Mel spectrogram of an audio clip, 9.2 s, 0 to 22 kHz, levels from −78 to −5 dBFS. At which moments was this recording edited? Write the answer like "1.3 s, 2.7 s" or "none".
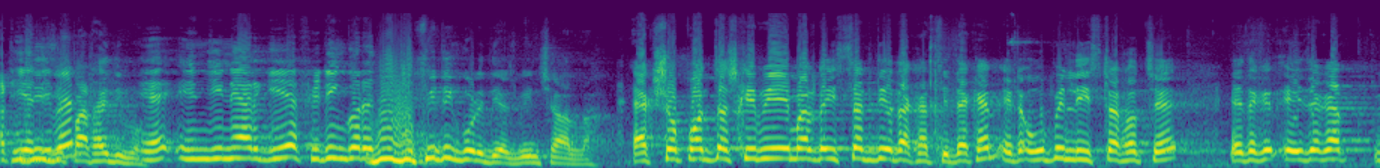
none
